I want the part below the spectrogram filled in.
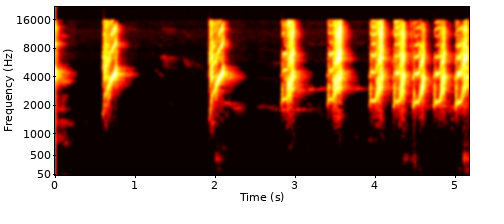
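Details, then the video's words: Shrike lure recording meant to excite long-tailed shrikes: spaced rising, slurred squeaky notes that speed up into a quick series of clipped, buzzy chirps. "PANCINGAN CENDET BIAR EMOSI DAN GACOR"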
